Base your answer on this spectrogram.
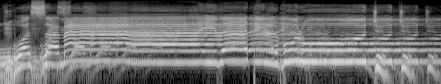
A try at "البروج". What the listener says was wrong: بروج. چی کی آواز نہیں آنی چاہیے. جیم رہے اور مشدد نہیں کرنا. ساکن. بروج.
